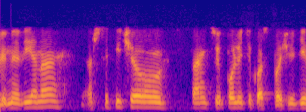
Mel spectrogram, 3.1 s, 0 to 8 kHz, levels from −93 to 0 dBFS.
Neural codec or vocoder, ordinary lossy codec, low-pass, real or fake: vocoder, 44.1 kHz, 80 mel bands, Vocos; MP3, 64 kbps; 7.2 kHz; fake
